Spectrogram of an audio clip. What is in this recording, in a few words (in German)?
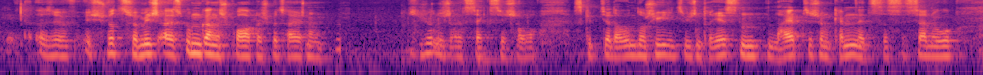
dresden interview, sprachdynamik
